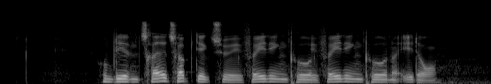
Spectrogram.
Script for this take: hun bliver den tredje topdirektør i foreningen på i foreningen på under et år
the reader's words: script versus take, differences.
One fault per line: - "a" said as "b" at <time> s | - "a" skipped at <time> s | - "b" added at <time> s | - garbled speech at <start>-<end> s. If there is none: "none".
none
